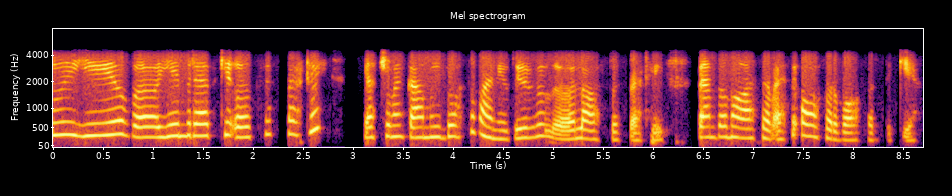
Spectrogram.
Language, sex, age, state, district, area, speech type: Kashmiri, female, 30-45, Jammu and Kashmir, Srinagar, urban, conversation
